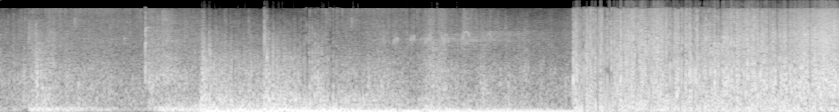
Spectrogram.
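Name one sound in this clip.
A magic blast booms.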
